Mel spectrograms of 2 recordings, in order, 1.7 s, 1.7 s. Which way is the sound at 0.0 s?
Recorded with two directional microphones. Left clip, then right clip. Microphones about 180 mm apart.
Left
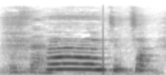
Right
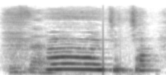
60° right (ahead or behind).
